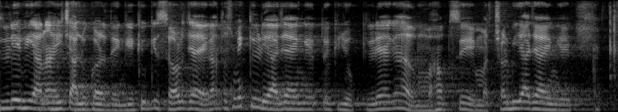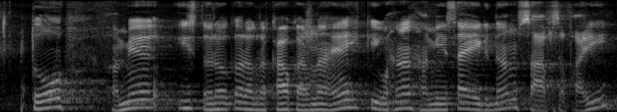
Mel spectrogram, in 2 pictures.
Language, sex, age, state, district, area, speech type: Hindi, male, 30-45, Uttar Pradesh, Jaunpur, rural, spontaneous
